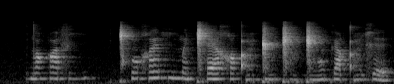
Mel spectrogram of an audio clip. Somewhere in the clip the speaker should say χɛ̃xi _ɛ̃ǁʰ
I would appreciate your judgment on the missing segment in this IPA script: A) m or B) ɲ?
A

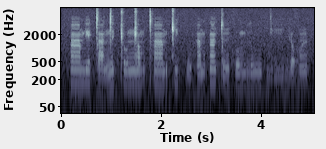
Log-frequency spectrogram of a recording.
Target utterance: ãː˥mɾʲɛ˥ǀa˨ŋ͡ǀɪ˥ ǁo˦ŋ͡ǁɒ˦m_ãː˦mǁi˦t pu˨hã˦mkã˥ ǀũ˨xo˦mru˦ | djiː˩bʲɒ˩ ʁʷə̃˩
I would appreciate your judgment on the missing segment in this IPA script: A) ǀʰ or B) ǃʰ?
A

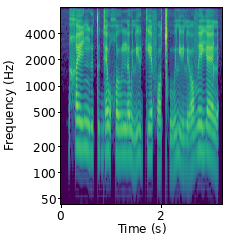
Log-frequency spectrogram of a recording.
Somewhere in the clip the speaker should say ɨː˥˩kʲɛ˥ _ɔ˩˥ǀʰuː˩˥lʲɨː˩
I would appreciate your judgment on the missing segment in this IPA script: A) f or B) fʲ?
A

